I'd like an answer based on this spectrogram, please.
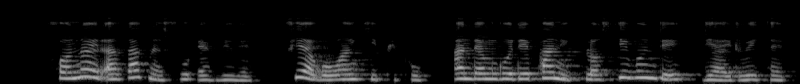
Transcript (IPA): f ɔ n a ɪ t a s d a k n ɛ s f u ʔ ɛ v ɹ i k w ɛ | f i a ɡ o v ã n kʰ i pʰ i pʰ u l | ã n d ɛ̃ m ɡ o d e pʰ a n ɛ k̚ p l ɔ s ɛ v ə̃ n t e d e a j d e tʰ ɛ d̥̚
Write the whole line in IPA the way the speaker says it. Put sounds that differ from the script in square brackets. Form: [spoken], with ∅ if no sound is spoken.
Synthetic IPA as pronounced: f ɔ n a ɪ t a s d a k n ɛ s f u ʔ ɛ v ɹ i [∅] w ɛ | f i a ɡ o [w] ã n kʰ i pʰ i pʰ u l | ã n d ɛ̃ m ɡ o d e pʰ a n [i] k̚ p l ɔ s [i] v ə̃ n [d] e d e a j d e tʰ ɛ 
